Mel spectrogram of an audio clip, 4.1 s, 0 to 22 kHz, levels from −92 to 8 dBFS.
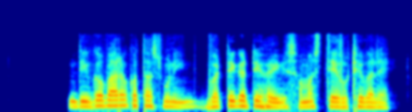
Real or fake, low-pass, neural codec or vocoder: fake; 7.2 kHz; codec, 16 kHz, 0.5 kbps, X-Codec, WavLM features, trained on Multilingual LibriSpeech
